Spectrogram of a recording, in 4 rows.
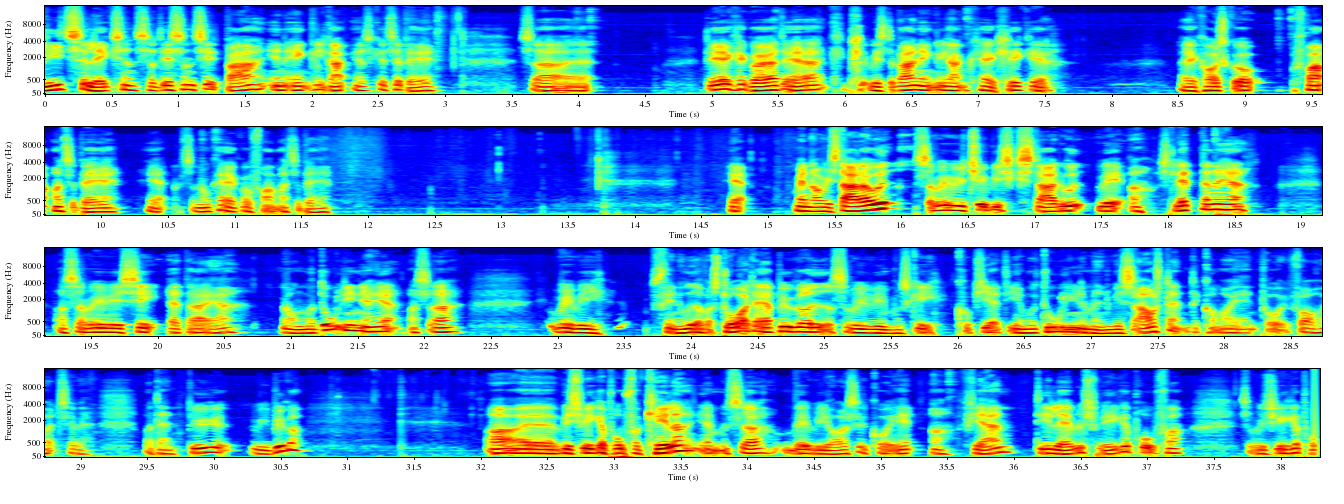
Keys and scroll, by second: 18.2 Delete.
